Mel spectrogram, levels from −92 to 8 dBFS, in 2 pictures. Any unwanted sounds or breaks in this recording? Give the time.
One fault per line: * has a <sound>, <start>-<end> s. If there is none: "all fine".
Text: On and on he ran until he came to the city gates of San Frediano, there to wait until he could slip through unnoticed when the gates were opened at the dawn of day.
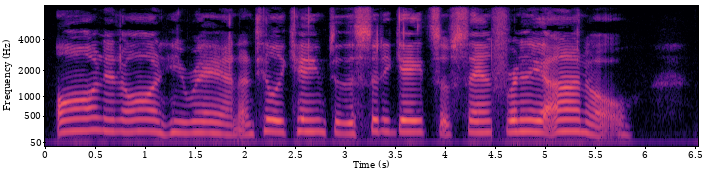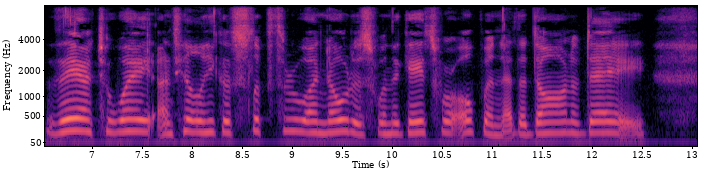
all fine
